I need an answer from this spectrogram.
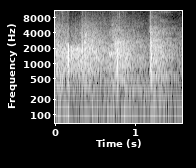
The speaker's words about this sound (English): Give him a clap. I love that.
